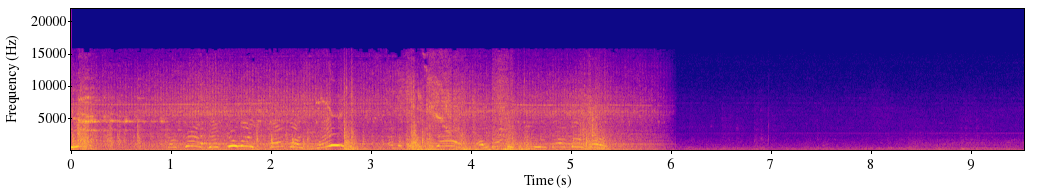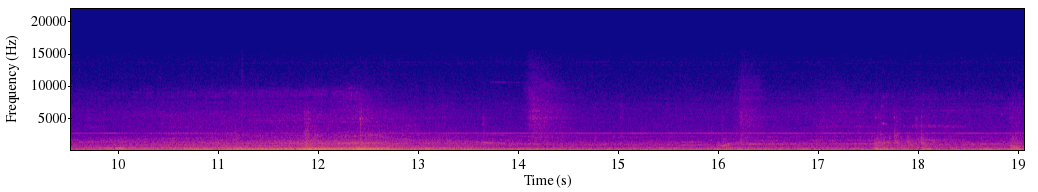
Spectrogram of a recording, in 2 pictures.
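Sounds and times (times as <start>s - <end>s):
garbage truck engine running: 0.0s - 6.1s.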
